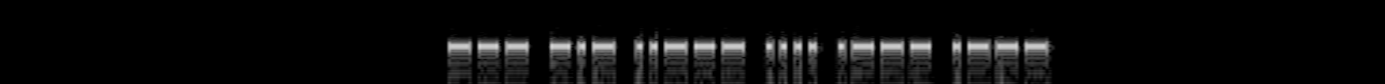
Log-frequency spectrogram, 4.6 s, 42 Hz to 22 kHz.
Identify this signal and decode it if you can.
Morse code, heard as a keyed tone, about 51 wpm, 700 Hz. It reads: OK2HJJ
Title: DXCC-100 Call Signs - 6 Characters - Repeated 2x - 50wpm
